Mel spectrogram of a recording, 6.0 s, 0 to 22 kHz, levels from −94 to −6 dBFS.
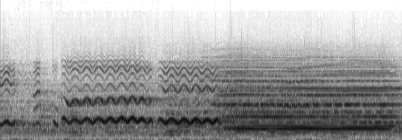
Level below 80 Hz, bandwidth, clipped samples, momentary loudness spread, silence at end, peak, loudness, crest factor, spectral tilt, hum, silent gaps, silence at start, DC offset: -48 dBFS; 5.6 kHz; under 0.1%; 7 LU; 0 s; -4 dBFS; -16 LUFS; 10 dB; -7 dB/octave; none; none; 0 s; under 0.1%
